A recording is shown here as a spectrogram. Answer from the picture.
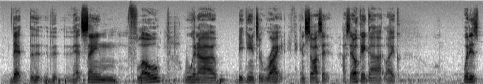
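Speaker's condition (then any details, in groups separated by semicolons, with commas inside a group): Stuttering; only stutterer on either mother's or father's side of family; still stutters; stutters when talking, speech problem audible, cannot be hidden when speaking; repeated sounds, repeated words, blocks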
